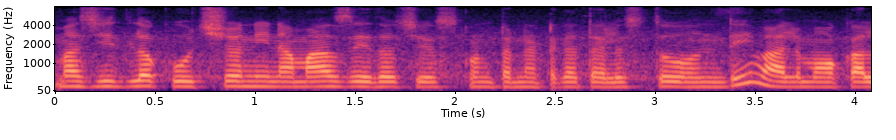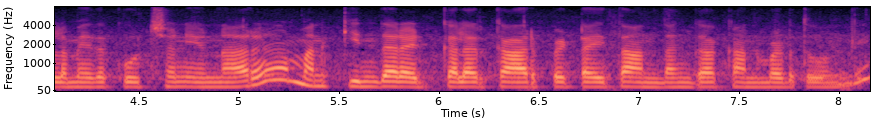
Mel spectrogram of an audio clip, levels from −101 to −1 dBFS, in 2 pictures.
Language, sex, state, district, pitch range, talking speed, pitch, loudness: Telugu, female, Andhra Pradesh, Visakhapatnam, 165-180 Hz, 155 wpm, 170 Hz, -24 LUFS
